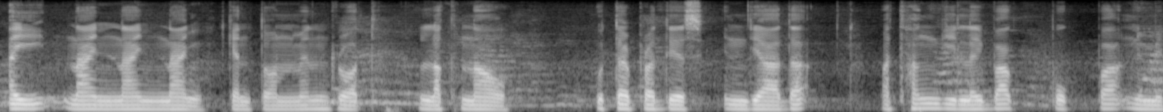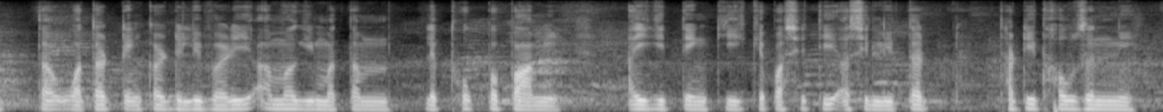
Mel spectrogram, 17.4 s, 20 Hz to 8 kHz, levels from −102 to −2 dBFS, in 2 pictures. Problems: background conversations at intervals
